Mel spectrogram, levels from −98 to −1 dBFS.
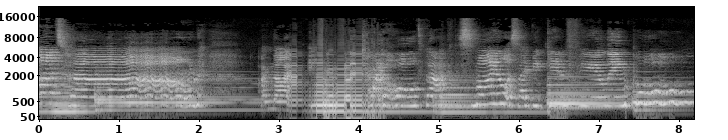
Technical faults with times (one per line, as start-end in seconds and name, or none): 3.13-4.31 robotic sound from repeated short buffers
